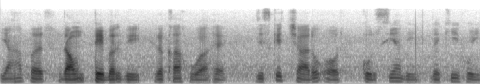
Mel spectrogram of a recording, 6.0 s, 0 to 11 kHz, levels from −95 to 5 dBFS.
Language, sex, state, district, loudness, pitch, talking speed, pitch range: Hindi, male, Chandigarh, Chandigarh, -22 LUFS, 105 Hz, 150 wpm, 100-110 Hz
